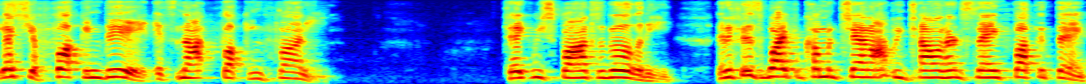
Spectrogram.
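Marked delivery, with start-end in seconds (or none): 0.0-5.1 pissed-off, angry voice. Venting on a stream to someone who pissed her off: angry. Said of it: "that shit has me pissed".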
